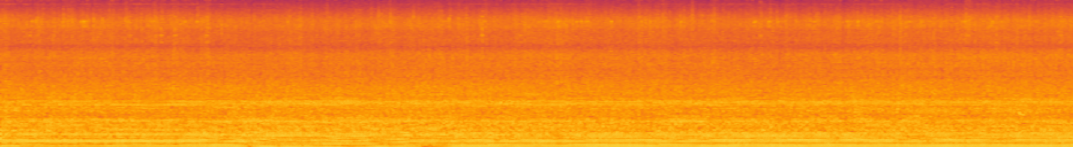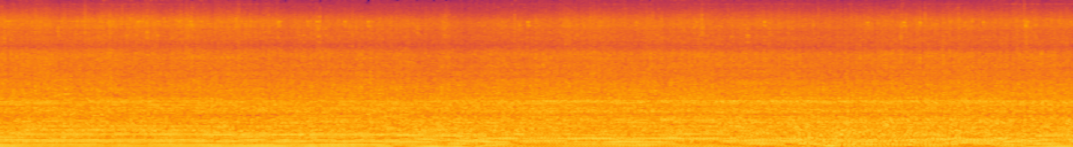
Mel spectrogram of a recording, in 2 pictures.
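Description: Multi-purpose chopper/shredder running steadily with a loud, constant hum and grinding as dry fibrous material is fed into its hopper and shredded. Its low hum wavers in pitch in the last several seconds as the load changes.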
